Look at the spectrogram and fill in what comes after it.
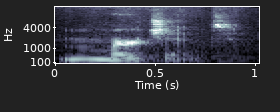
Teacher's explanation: Instead of the short A sound, we use the schwa short U sound.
